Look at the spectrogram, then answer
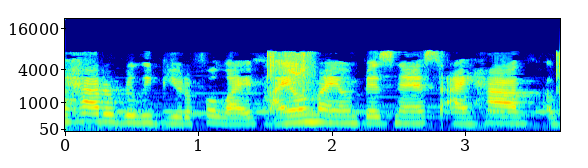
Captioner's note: camera shoots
